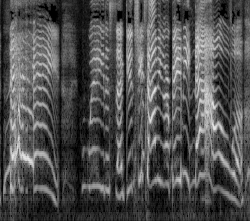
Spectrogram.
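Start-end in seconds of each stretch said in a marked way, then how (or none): 0.1-1.2 high, shouted "nay" with laughter; whinny loudly like a distressed horse; loud horse neigh. Pretend. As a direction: kid voicing the mare, shouting. Voicing the horse in labour.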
